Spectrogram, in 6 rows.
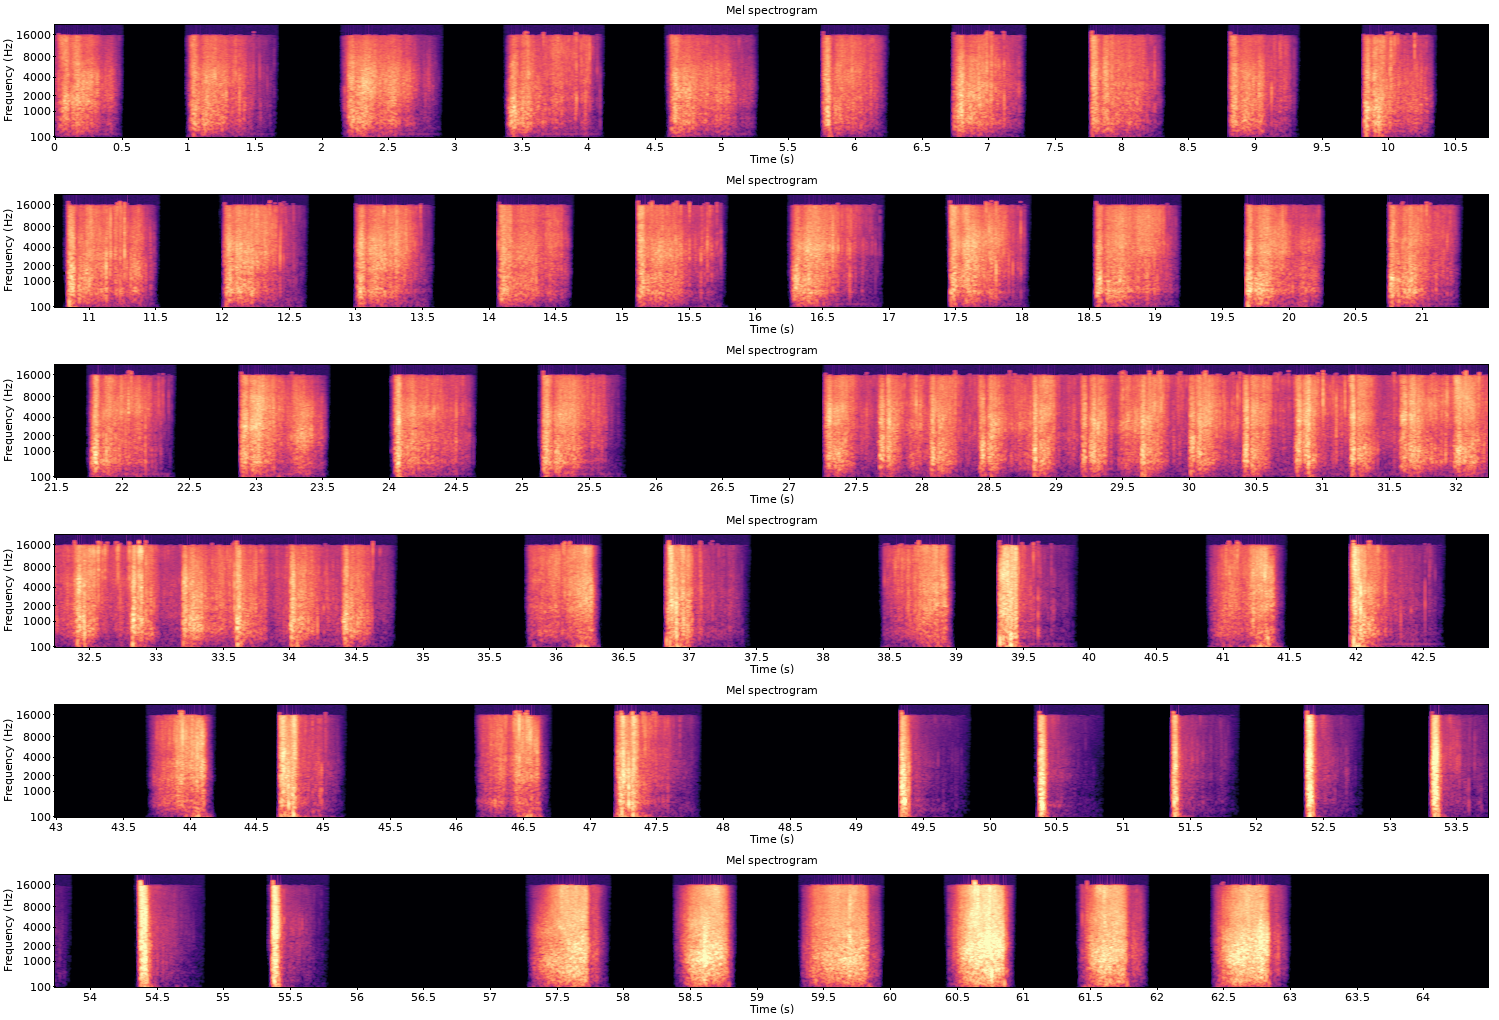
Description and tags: Footsteps Mountain Boots Wet Sand Sequence Mono
Footsteps sequence on Wet Sand - Mountain Boots - Walk (x24) // Run (Sequence) // Jump (x5) // Scuff (x7) // Scrape (x6) //
Gear : Rode NTG4+
boot, boots, feet, foley, foot, footstep, footsteps, jump, land, mountain, run, running, sand, scrape, scuff, shoe, shoes, sprint, step, steps, walk, walking, wet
